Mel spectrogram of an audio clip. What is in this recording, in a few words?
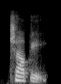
"choppy", Indian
